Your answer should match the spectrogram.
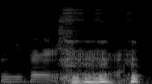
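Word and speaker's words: Lee Bergere: How to pronounce Lee Berger. French pronunciation is at the top of the list. Lee Berger. – Oh, okay. – The English version says Lee Berger.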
